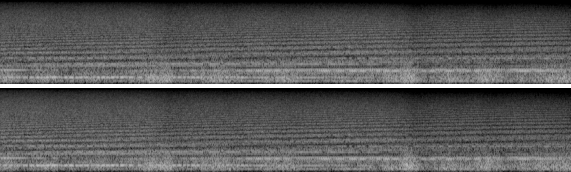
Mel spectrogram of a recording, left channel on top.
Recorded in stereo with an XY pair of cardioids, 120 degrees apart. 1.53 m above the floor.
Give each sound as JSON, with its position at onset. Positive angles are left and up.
{"t": 0.0, "sound": "a drone", "azimuth_deg": -10}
